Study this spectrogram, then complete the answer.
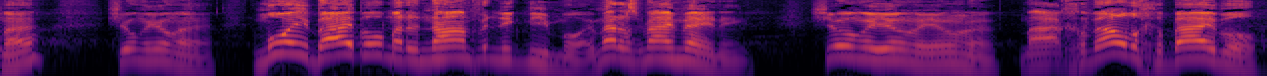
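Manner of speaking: ordinary talk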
